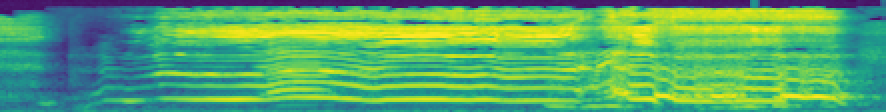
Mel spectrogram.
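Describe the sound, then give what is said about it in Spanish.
A person vocally imitates the strangled sound that came out when they tried to scream in panic and could not: a thin, high, quavering whimper held for a few seconds, breaking into choked sobbing sounds near the end, fairly loud. “dio tanto pánico o sea que literal traté de gritar y no pude gritar. El, lo, sonido que me salió fue...”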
